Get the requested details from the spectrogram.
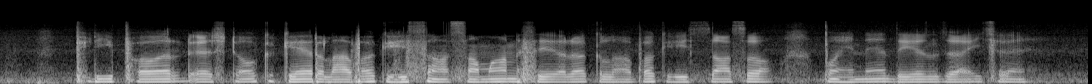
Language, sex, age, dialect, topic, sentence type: Maithili, male, 18-24, Bajjika, banking, statement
